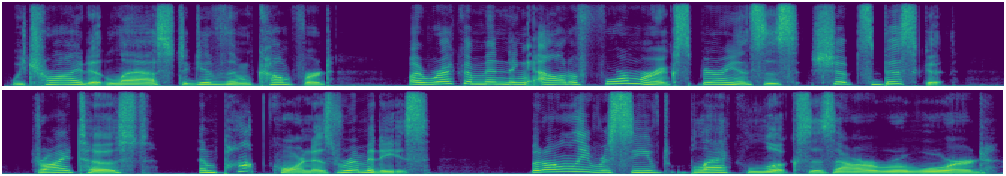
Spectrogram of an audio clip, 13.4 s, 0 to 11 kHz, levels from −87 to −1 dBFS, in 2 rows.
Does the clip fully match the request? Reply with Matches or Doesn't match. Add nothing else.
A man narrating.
Doesn't match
